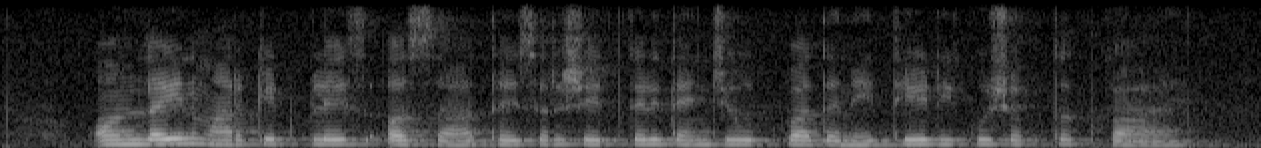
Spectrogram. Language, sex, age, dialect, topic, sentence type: Marathi, female, 18-24, Southern Konkan, agriculture, statement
